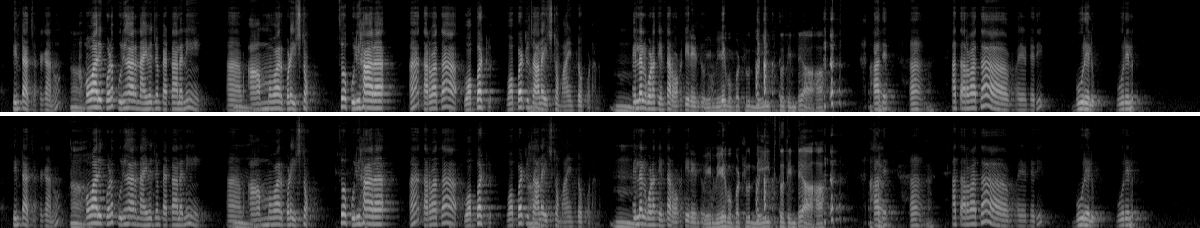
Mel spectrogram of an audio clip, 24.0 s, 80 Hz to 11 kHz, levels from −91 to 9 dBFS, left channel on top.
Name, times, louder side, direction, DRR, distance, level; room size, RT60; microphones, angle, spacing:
voice 1, 0.3-1.2 1.7-4.0 4.5-6.2 6.8-7.7 8.2-9.7 10.1-11.7 12.7-14.5 15.1-15.4 16.6-16.7 17.5-17.7 18.2-18.5 19.0-20.9 21.5-21.9 22.3-22.7, left 5 dB, 45° left, 16 dB, 0.8 m, -33 dB
voice 2, 1.4-1.8 4.6-5.2 9.0-9.1 10.5-10.8 12.2-12.8 14.1-16.5 17.4-17.7 18.5-18.7 22.6-22.7, right 2 dB, 45° right, 13 dB, 1.0 m, -40 dB
20.0 x 15.5 x 9.1 m, 0.68 s
head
